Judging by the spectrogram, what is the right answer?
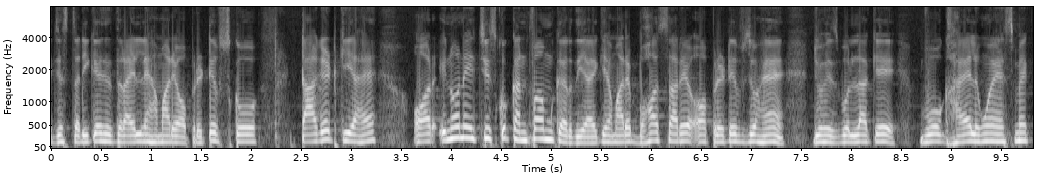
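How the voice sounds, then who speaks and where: Young male news explainer, warm, slightly raised pitch, conversational, throws questions at the viewer. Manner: conversational, asks rhetorical questions, mixes in English terms. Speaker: current affairs educator.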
